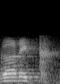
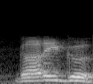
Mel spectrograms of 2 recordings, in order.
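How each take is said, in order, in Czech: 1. Jméno končí na zvuk k. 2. Jméno končí na zvuk g. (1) "u nás se vyslovuje pořád Garik k na konci" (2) "Tam je G"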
